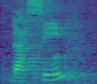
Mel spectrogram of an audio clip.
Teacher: the plosive actually becomes a fricative · Term: manner of articulation assimilation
